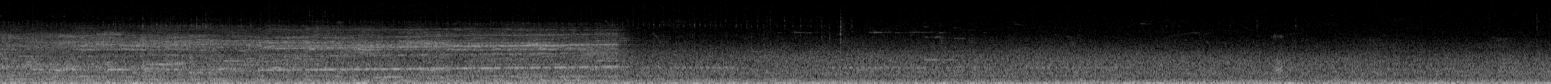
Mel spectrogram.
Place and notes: Zeitiger Nachmittag nahe dem Stadtzentrum Schkeuditz. Vögel, Mülltonnen, Flugzeug, Autos, Straßenbahn, Menschen, Blutooth-Beschallung etc.
Aufgenommen während eines Soundwalks im Rahmen eines Workshops zur Einführung in die Klangökologie am 12.Februar 2018 mit Lea Skubella und Maxi Scheibner.
Zoom H4n + Røde NT5.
